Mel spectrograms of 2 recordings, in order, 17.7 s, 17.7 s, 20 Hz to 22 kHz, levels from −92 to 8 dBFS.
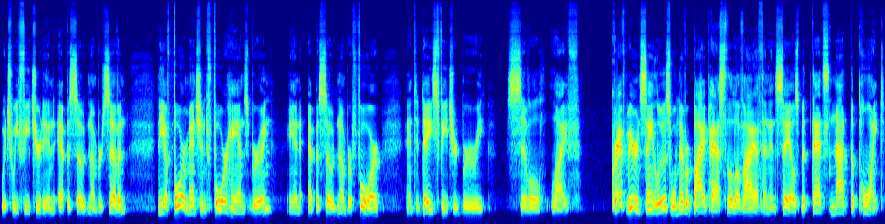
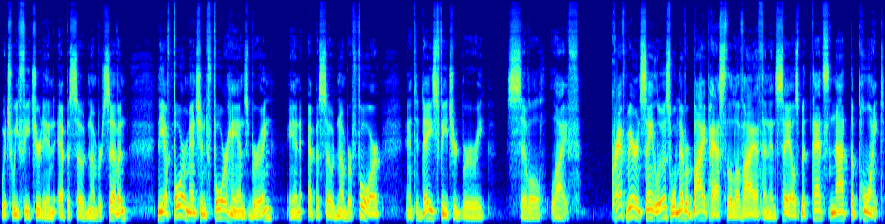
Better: second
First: thin; very; fading below 300 Hz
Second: none

